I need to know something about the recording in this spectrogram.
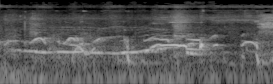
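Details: German Shorthaired Pointer puppies whimpering indoors: several high, wavering whines overlap, bending up and down in rapid succession without pause, with a faint hiss behind them.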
